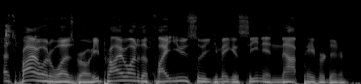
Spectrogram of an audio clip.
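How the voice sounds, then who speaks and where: A man's voice: medium pitch, animated, fairly bright tone, a little hiss or hum. A man with a Southern Californian accent riffing jokes in casual, profane podcast chat, saying "bro" often. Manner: fast, joking, profane, says "bro" a lot. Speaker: podcast co-host. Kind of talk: casual chat, joking riffs.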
